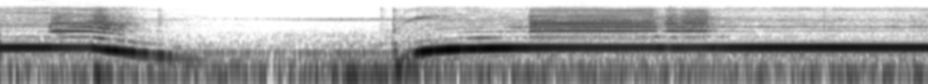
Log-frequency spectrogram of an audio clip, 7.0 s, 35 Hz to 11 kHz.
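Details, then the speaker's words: Kiwi coffee and spice grinder after cleaning rusted motor bearings near the blades with WD-40: clean steady hum winds down then spins back up to the same even pitch, no grinding; motor runs fine. "gayet güzel çalışıyor arkadaşıma hayırlı olsun"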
